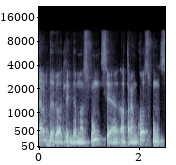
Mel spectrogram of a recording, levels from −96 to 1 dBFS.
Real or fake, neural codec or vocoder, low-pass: fake; vocoder, 44.1 kHz, 128 mel bands every 512 samples, BigVGAN v2; 10.8 kHz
